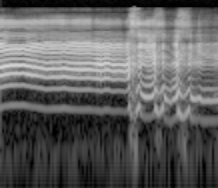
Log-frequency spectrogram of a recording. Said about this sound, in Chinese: 嘟嘟试了好多声音，车厢宝宝还是一直哭。 哎呦，怎么办呢？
